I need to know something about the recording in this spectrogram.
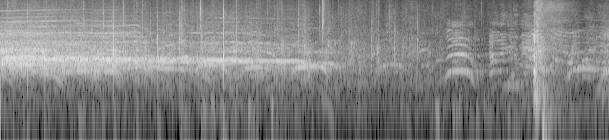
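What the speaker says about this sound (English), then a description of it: "I kind of forgot how loud screams can be." A Comic Con panel crowd screams, cheers and applauds loudly at a Teen Wolf panel in New York, sustained shrieking that gradually thins into scattered whoops and claps, with a sharp burst near the end.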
